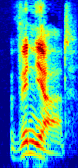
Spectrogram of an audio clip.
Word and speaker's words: vineyard: say in two ways you can say vineyard the vineyard or vineyard vineyard so it's with a bin at the start a lot of people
